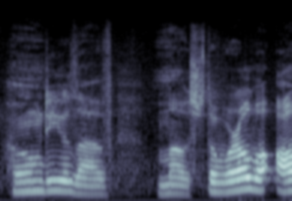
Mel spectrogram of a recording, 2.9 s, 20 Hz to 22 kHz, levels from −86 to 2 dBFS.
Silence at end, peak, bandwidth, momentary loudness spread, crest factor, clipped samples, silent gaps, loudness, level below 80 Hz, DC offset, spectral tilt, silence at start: 0 s; -4 dBFS; 14.5 kHz; 15 LU; 18 dB; under 0.1%; none; -22 LUFS; -76 dBFS; under 0.1%; -5 dB/octave; 0.05 s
